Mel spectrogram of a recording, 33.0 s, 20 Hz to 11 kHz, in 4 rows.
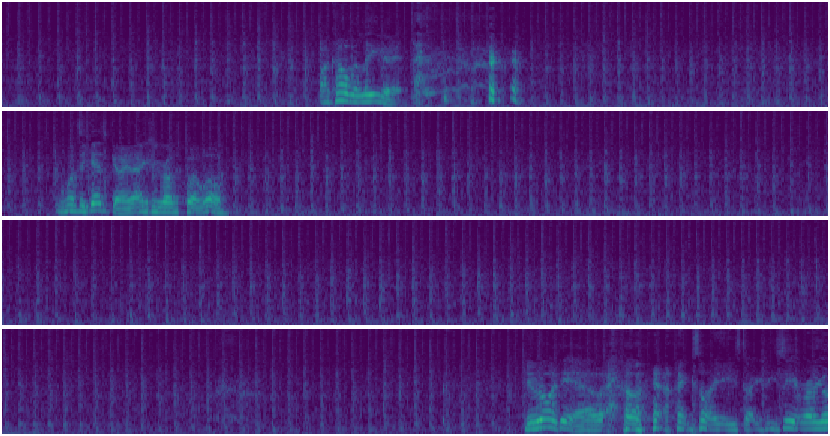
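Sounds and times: model steam engine clicking: 0:00.0 - 0:33.0.

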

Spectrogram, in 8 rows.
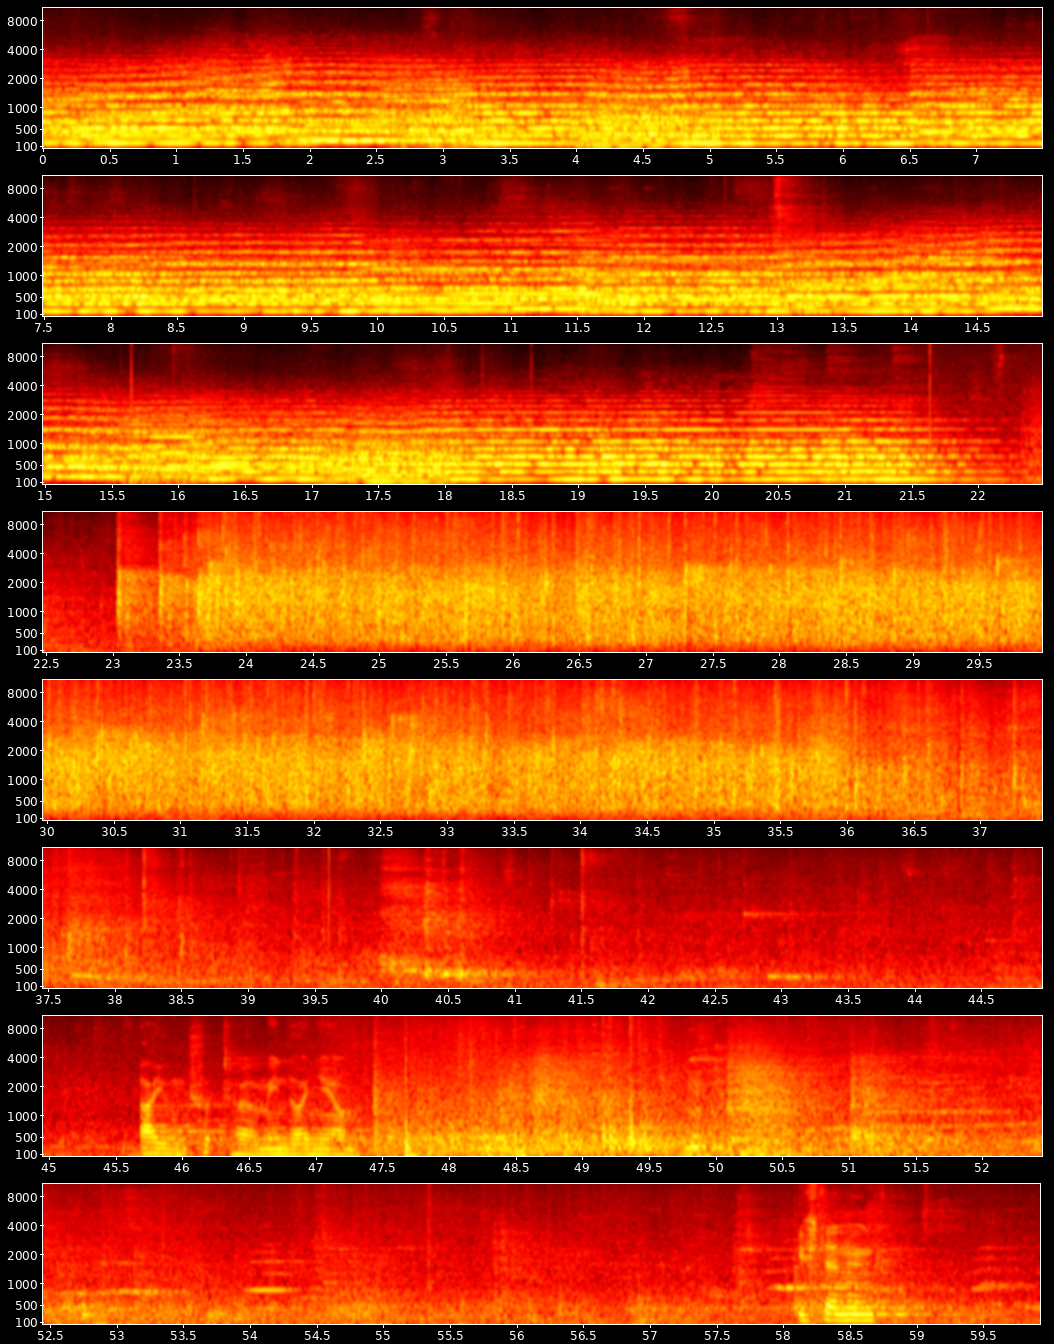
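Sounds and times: brass ensemble playing: 0:00.0 - 0:38.4
audience applause: 0:23.0 - 0:39.0.

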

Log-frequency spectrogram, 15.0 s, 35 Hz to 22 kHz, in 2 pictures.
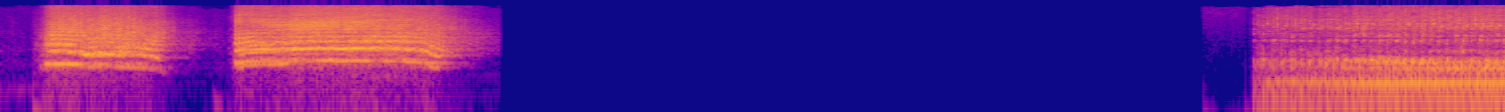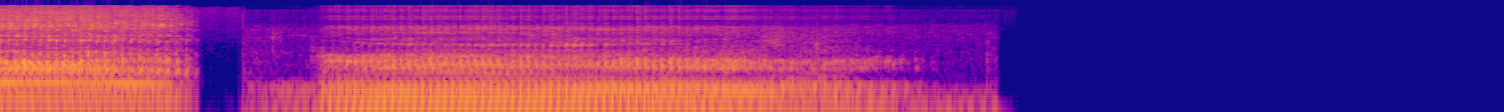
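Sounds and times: elephant calling: 0:00.2 - 0:02.4.

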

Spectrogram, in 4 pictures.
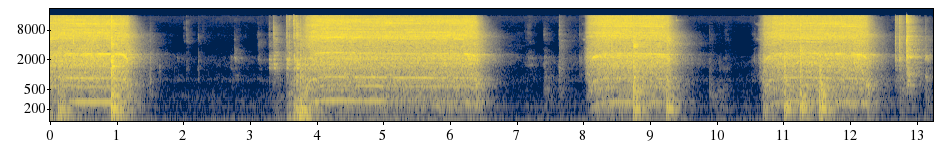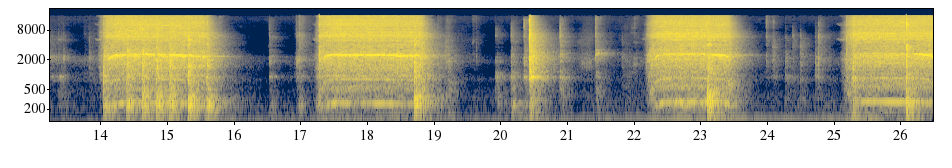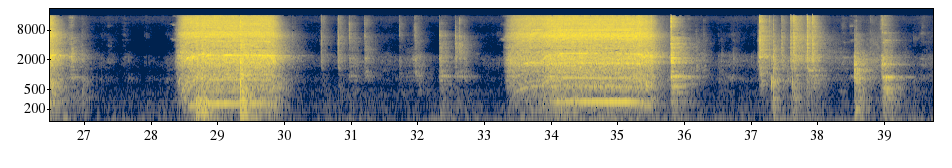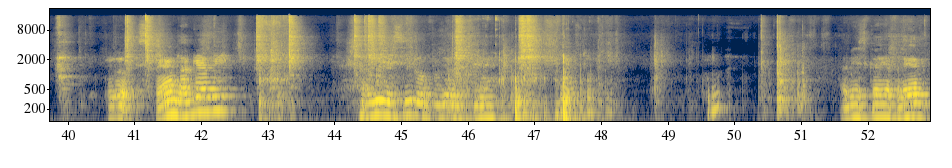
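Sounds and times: cordless drill driving screws: 0:00.0 - 0:01.6, 0:03.6 - 0:06.7, 0:08.0 - 0:09.6, 0:10.6 - 0:12.9, 0:13.8 - 0:16.0, 0:17.0 - 0:19.1, 0:22.2 - 0:23.8, 0:25.1 - 0:27.0, 0:28.3 - 0:30.2, 0:33.2 - 0:35.9.

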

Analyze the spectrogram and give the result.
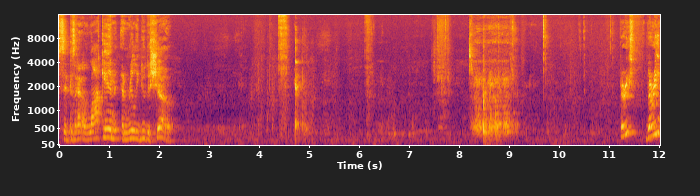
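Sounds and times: mouth sounds from tasting: 0:04.3 - 0:04.8.

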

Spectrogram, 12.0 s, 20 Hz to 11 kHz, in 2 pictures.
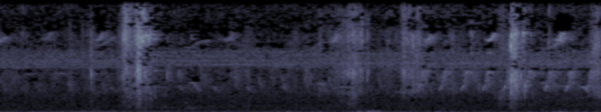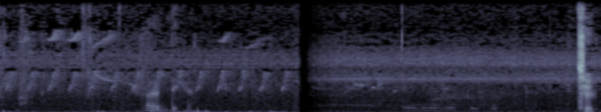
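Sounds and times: faint bird chirps: 0:00.0 - 0:12.0
insect hum: 0:00.0 - 0:12.0
rustles in dry leaves: 0:01.1 - 0:01.9, 0:03.2 - 0:07.4.

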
